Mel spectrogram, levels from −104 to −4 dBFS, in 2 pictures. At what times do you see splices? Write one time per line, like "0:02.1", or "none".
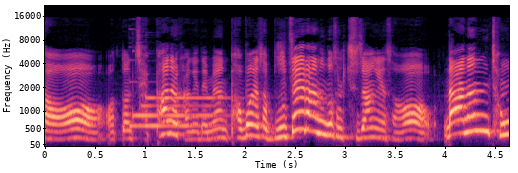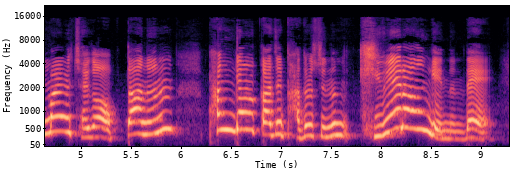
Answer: none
